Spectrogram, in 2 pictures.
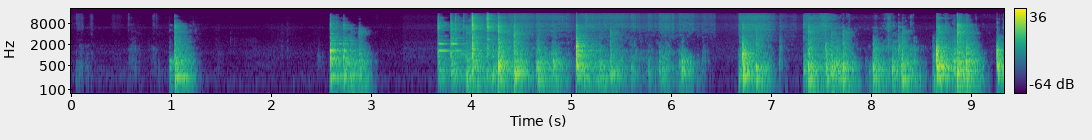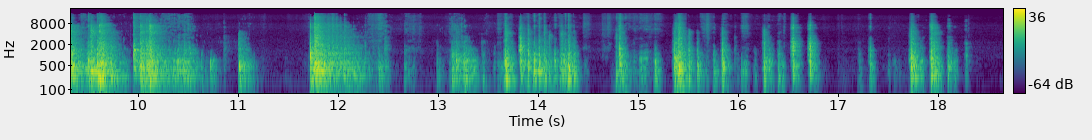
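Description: Wooden spoon scraping and knocking against an aluminium saucepan in quick irregular strokes, stirring and pressing thick blended cabbage fufu as it cooks. The strokes are sparse at first and come almost without pause from a few seconds in.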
